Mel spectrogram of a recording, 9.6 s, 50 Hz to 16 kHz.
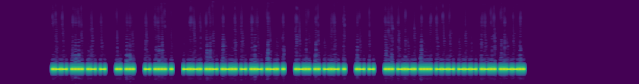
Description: Morse code, heard as a keyed tone, about 50 wpm, 700 Hz. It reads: WHAT IS THE CULTURE LIKE AT SCHOOL?
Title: Sentences from Top 1000 Words - Review Part 6 - 50wpm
